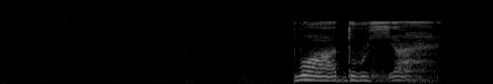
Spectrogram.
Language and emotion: Russian, neutral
